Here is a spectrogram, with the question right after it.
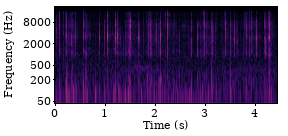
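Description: A small red plastic lip gloss tube, looking full and held in both hands, is tapped and scratched along its sides with long pastel nails. Quick, dry clicks and scratchy crinkling come in a rapid irregular stream, bright and high with almost no low end and no ring after each touch.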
